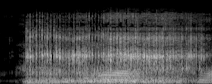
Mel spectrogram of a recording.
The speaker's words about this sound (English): Gargling. Yeah, man.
